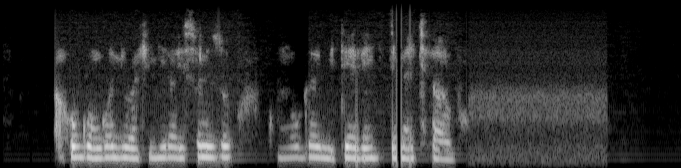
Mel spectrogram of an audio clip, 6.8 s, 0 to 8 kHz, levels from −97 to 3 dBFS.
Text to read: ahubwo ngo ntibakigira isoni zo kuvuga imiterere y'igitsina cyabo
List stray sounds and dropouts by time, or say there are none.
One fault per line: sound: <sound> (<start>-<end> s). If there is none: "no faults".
no faults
